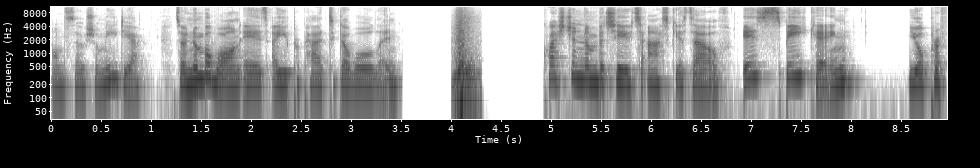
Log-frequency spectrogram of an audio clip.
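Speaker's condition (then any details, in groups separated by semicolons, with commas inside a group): No condition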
